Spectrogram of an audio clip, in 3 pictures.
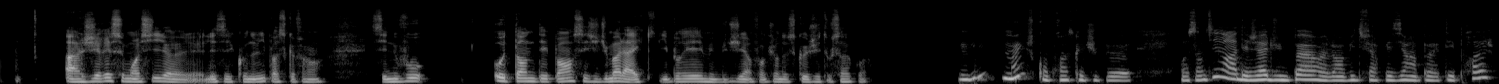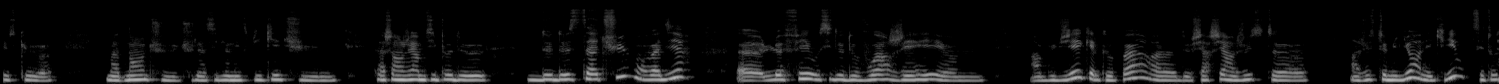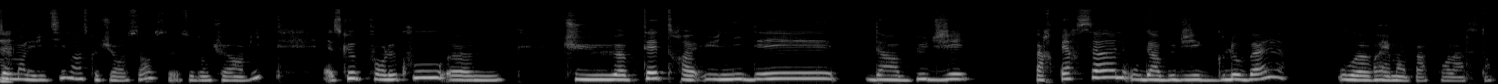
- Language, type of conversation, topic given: French, advice, Comment puis-je acheter des vêtements ou des cadeaux ce mois-ci sans dépasser mon budget ?
- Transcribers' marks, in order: none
